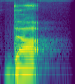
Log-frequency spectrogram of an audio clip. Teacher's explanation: This happens because of a sound change in Japanese called rendaku, where the second consonant becomes voiced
